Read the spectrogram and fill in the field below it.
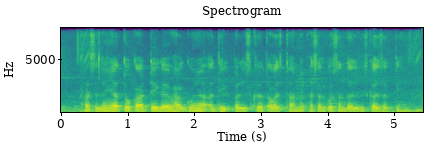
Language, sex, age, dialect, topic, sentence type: Hindi, male, 18-24, Kanauji Braj Bhasha, agriculture, statement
